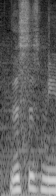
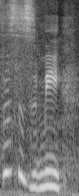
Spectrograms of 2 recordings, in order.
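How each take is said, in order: First: It is said quietly in a reserved way. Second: It is said loudly with high energy. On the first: It is how the speaker talks when not performing. "This is me normally. ... I generally talk much quieter" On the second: It is a performance for an audience. "This is my on-air voice"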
